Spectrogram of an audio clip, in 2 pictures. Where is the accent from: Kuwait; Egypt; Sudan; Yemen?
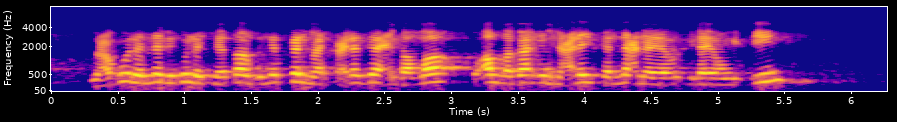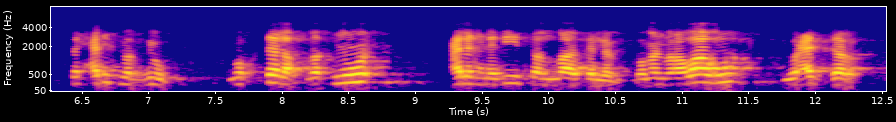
Sudan; لكن تخفيفها بيوم معين كما عندنا في السودان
